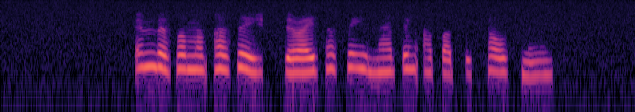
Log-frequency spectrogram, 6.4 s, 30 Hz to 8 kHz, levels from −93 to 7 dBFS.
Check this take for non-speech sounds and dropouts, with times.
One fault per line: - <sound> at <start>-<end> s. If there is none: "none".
none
